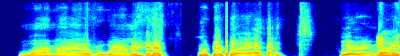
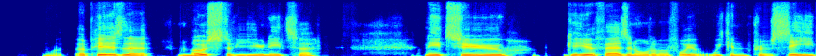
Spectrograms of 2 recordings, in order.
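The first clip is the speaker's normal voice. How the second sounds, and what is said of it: Put-on British accent. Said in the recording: “I wasn't ready to get into this accent yet... British.”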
